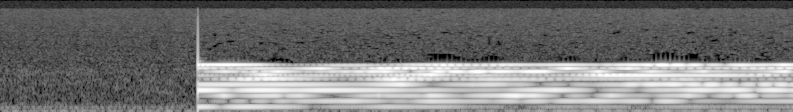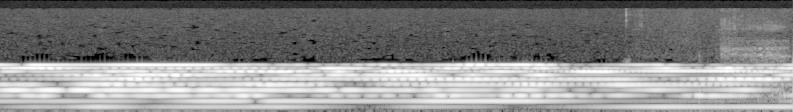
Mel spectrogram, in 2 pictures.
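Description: A steady electronic chord of layered tones drones with a slight wavering.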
